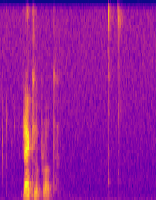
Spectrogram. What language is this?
Faroese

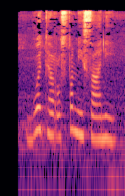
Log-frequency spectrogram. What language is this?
Central Kurdish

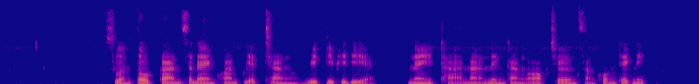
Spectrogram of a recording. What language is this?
Thai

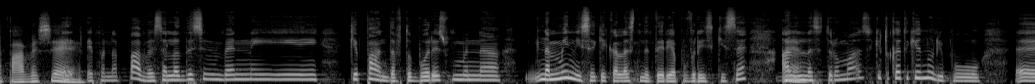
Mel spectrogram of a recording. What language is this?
Greek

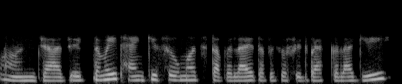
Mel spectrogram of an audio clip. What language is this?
Nepali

